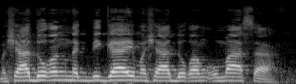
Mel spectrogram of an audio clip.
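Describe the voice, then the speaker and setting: This is a man speaking. His voice sits at a high pitch. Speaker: spoken word poet. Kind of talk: freestyle spoken word performance. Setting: live stage performance.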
